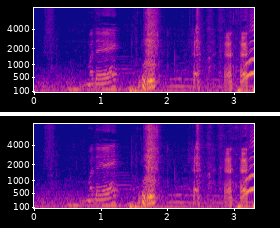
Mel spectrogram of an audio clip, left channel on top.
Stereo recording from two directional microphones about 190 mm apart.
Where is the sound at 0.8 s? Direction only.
5° right (ahead or behind).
